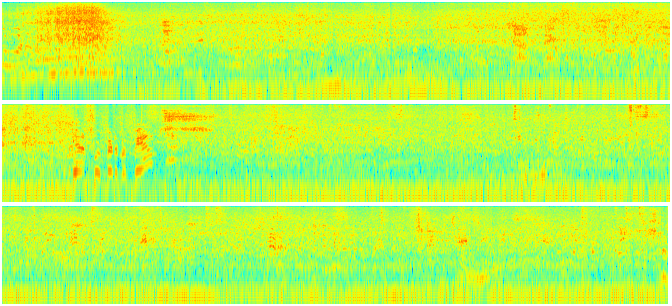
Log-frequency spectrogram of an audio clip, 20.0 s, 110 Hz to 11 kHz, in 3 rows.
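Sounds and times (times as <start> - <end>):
crowd chatter: 0.0 - 20.0
car engine idling: 4.5 - 20.0.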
